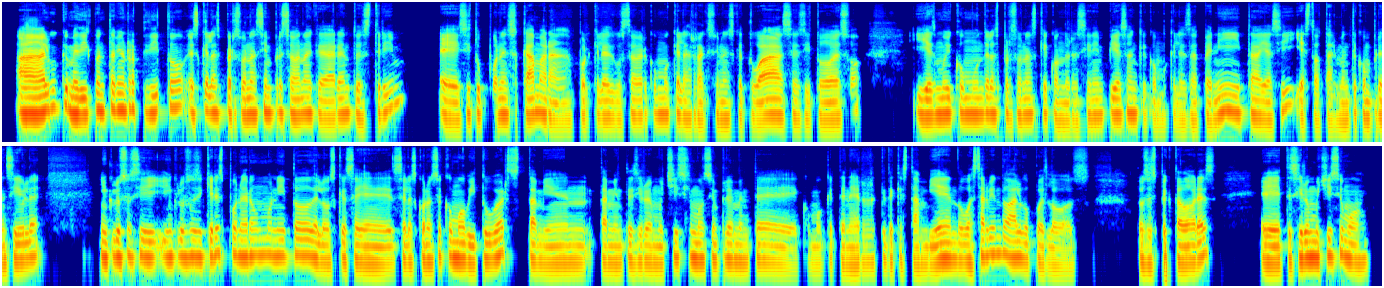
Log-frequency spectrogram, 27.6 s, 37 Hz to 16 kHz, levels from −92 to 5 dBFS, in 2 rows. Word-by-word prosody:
Algo 135 +6 +8
que - - +3
me 130 -1 +6
di 125 - +5
cuenta 145 +4 +1
bien 155 -1 +4
rapidito 160 +2 -1
es 130 -1 0
que 150 - -1
las 135 -2 +1
personas 125 -1 0
siempre 135 0 -1
se 130 - -1
van 120 +1 +2
a 130 - +2
quedar 110 -4 0
en 125 +1 0
tu 120 - -2
stream, 140 - -4 0.3
eh, 105 -4 +3
si 125 - -4
tú 125 0 -4
pones 125 +1 -2
cámara, 110 -5 +2
porque - - -5
les 110 -1 +1
gusta 105 +2 -3
ver 115 +1 -2
como 125 -1 -3
que 125 - -1
las 110 -2 -3
reacciones 105 +1 -4
que - - -6
tú 105 0 +1
haces 120 -2 +4
y 105 - -6
todo 105 0 +1
eso. 105 0 -3 0.5
Y 120 -2 +1
es 115 - +3
muy 125 +1 +2
común 125 -1 -1
de 130 - +1
las 130 0 0
personas 120 0 -4
que, 125 - -5
cuando 100 -4 -4
recién 100 +4 -6
empiezan, 125 +1 -1
que - - -11
como 100 -1 -8
que - - -11
les 100 0 -7
da 100 - -4
penita 130 +3 0
y - - +1
así, 155 - -4
y - - -2
es - - -1
totalmente 100 0 -5
comprensible. 115 +4 0 0.6
Incluso 135 +1 +1
si 130 -1 0
incluso 135 0 +1
si 130 - 0
quieres 145 +3 +1
poner 140 -1 +1
a - - +1
un 140 - -2
monito 140 0 +1
de 130 - +3
los 110 -2 -1
que - - -2
se 105 -2 +1
se 105 +2 -3
les 110 0 -2
conoce 110 -1 -1
como 125 -3 +3
Vtubers, 125 +6 0
también 105 -1 -1
también 105 -1 -1
te 115 - -2
sirve 110 0 -1
muchísimo, 120 +4 -2
simplemente, 110 -4 -2
como 100 0 -9
que - - -8
tener 105 +1 -3
de - - -4
que - - -9
están 100 0 -3
viendo, 115 +2 +3
o 115 - +3
estar 135 +6 0
viendo 150 -1 +1
algo, 125 -3 +2
pues, 105 -4 -2
los 95 -2 -5 0.4
los 110 -1 -1
espectadores, 110 +7 +2 0.4
eh, 105 -1 +5
te - - -4
sirve 125 0 +3
muchísimo. 125 -3 +1
120 Hz, 225 wpm, -23 LUFS, 105-130 Hz, 0.6 s, Algo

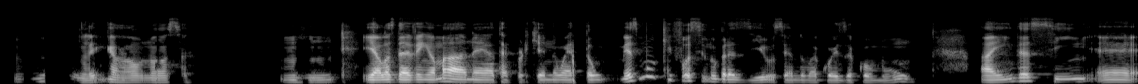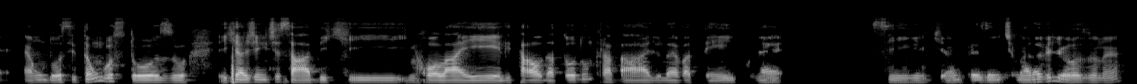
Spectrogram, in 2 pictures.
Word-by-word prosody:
Hum. 125 +4 -16 0.3
Legal, 100 0 -1
nossa. 100 0 -5 0.9
Uhum, 105 +1 -9 0.3
e 110 - +7
elas 110 +1 +9
devem 110 +1 +7
amar, 115 0 +9
né, 110 -1 +3
até 105 - 0
porque 105 - -3
não 105 0 -1
é 105 - +2
tão 215 +2 0
mesmo 355 +3 +2
que 215 -10 -8
fosse - - 0
no 135 - -2
Brasil 110 -2 0
sendo 100 -1 -6
uma 95 -1 -7
coisa 95 0 -3
comum, 95 +8 -6 0.7
ainda 105 - +4
assim 120 +11 -5 0.2
é 110 0 0 0.2
é 95 - -5
um 105 +1 -8
doce - - -3
tão - - -2
gostoso, 100 0 0 0.3
e - - -7
que - - +3
a 110 - +6
gente 110 +2 -5
sabe 100 0 +2 0.2
que 100 -1 -7
enrolar 100 0 +2
ele, 95 +1 -2
e - - -18
tal, 95 -1 +2
dá 95 - -3
todo 105 +4 -4
um 125 - -16
trabalho 95 -3 -3
leva 95 +1 -4
tempo, 95 +2 -9 0.2
né, 100 +1 -6 0.9
sim, 100 0 -10 0.2
que - - -9
é - - -7
um 110 - -8
presente 110 0 -4
maravilhoso, 105 -1 -2
né? 105 +4 -11
105 Hz, 145 wpm, -24 LUFS, 100-110 Hz, 0.9 s, elas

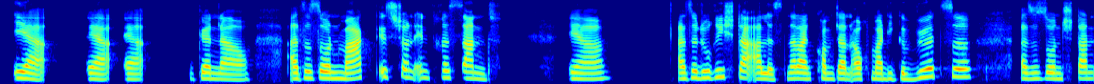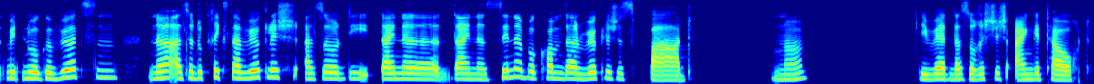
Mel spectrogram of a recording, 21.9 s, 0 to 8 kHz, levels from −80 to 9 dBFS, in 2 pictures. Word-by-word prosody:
Ja, 220 -4 +5 0.4
ja, 190 -3 +3
ja, 190 -1 -1 0.4
genau. 190 -3 +1 0.4
Also, 205 +3 +2
so 225 +1 +5
'n 215 -1 +3
Markt 210 +4 +4
ist 255 - -3
schon 270 -6 0
interessant. 225 -4 -1 0.6
Ja. 205 0 0 0.7
Also, 205 +3 +3
du 235 - +2
riechst 260 +2 -2
da 235 - +7
alles, 190 -3 +1
ne? 210 0 +1
Dann 205 -1 +5
kommen 205 -2 -2
dann 200 -2 +3
auch 190 +2 +1
mal 195 -1 +2
die 200 -2 -7
Gewürze, 270 +7 +3 0.4
also 210 0 -1
so 210 0 0
'n 200 -1 -1
Stand 210 0 -2
mit 225 -1 -1
nur 215 -1 +2
Gewürzen, 245 +3 -1 0.3
ne? 220 +3 +1
Also, 220 +1 0
du 220 - -1
kriegst 250 +1 -5
da 220 -2 +2
wirklich 250 +2 +1
also, 205 +1 -2
die 210 - -9
deine 200 -1 0
deine 190 -1 -2
Sinne 245 +9 -2
bekommen 220 -2 -3
da 210 -1 +1
'n 190 -1 -3
wirkliches 210 -2 -3
Bad, 160 -1 0 0.8
ne? 180 +5 -7 1.1
Die 185 -1 -3
werden 190 -1 +2
da 185 - 0
so 190 - -4
richtig 195 +2 -8
eingetaucht. 180 -3 0
205 Hz, 150 wpm, -24 LUFS, 195-225 Hz, 1.1 s, da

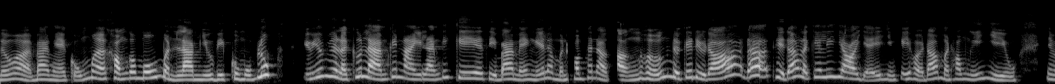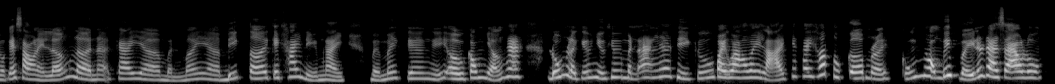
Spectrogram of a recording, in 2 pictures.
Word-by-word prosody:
Đúng 220 +3 -2
rồi. 235 -7 0
Ba 225 +3 0
mẹ 195 -2 -3
cũng, 200 +9 -6
ờ, 265 -4 +3
không 255 0 +2
có 290 - +2
muốn 295 +5 +2
mình 310 -10 0
làm 215 +1 +4
nhiều 215 +1 -1
việc 225 0 -2
cùng 250 -3 -2
một 220 - -1
lúc. 435 +4 +6 0.3
Kiểu 245 - -6
giống 365 +4 0
như 365 -3 +2
là 235 - +3
cứ 345 +10 -2
làm 240 -10 +5
cái 350 - -4
này, 245 -7 0
làm 225 -1 -2
cái 325 - -6
kia 280 -3 -1
thì 230 - -2
ba 245 +3 +1
mẹ 215 -1 -4
nghĩ 225 +2 -4
là 295 - -4
mình 215 -4 -5
không 255 -1 -3
thể 295 - -6
nào 275 -8 -2
tận 205 +1 +1
hưởng 270 +7 0
được 285 - +3
cái 315 - -2
điều 275 -7 -1
đó. 260 - +4
Đó, 410 -4 +4
thì 335 - 0
đó 310 +5 +1
là 310 - -1
cái 335 +4 -5
lý 350 +1 -1
do 290 -7 +1
vậy. 190 +1 -5
Nhiều 215 -2 -8
khi 250 - -4
hồi 225 -6 -5
đó 250 +5 0
mình 230 -6 -6
hông 245 0 -6
nghĩ 225 +1 -7
nhiều, 200 -9 -5 0.3
nhưng 240 - -7
mà - - -4
cái 260 +5 -1
sau 265 -6 +1
này 205 -4 -4
lớn 215 - -2
lên 255 -10 0
á, 225 - -7
cái, 265 0 -2
ờ, 220 -4 -4
mình 185 -3 -9
mới, 235 +5 -6
ờ, 230 -3 -5
biết 230 +9 -4
tới 280 0 +1
cái 300 0 -3
khái 350 +3 -1
niệm 210 - -5
này, 200 -4 -2 0.3
mình 205 -2 -4
mới 280 +4 -4
cơ 270 0 -3
nghĩ, 250 0 -6
ừm, 255 -2 +2
công 300 +2 +1
nhận 280 +1 -1
ha! 360 0 +4 0.3
Đúng 310 +9 +2
là, 290 - +2
kiểu, 285 +3 -4
nhiều 315 -4 -1
khi 330 0 -1
mình 295 -3 -3
ăn 315 +4 -2
á 375 +1 0
thì 265 -5 -2
cứ 290 +3 -3
quay 340 -3 +6
qua, 310 -1 +4
quay 315 0 +1
lại 275 -5 +1
cái 370 - -8
thấy 375 0 0
hết 455 +3 +5
tô 335 -2 -2
cơm 285 0 +3
rồi, 250 -3 0
cũng 265 +6 -4
hông 295 - +5
biết 425 +4 +5
vị 445 - +4
nó 370 - +3
ra 375 -5 +7
sao 300 -2 +7
luôn, 305 -1 0
270 Hz, 320 wpm, -22 LUFS, 230-310 Hz, 0.3 s, ra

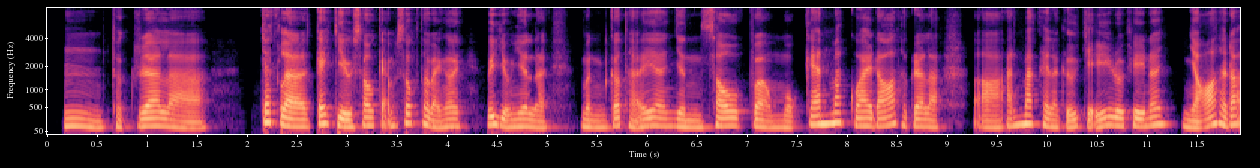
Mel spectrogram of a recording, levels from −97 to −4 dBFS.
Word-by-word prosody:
Ừm, 130 -5 -2
thực 115 -2 -7
ra 135 +1 +4
là 105 -5 -1 0.5
chắc 200 -2 +2
là 125 -5 +6
cái 170 +1 +4
chiều 125 -5 +4
sâu 140 +4 +1
cảm 140 -1 -3
xúc 180 +6 -1
thôi 155 -5 +1
bạn 115 0 -1
ơi. 130 0 -1 0.3
Ví 155 +1 +3
dụ 130 -6 0
như 125 +1 0
là 110 -3 -2 0.3
mình 110 -2 -3
có 135 +4 +1
thể, 130 0 -1
a, 140 - 0
nhìn 120 -4 -2
sâu 135 +4 +1
vào 120 -4 +2
một 105 -1 -6
cái 160 - +2
ánh 170 +2 +4
mắt 195 0 +4
của 140 - -1
ai 135 0 +3
đó, 135 +5 +1
thực 140 -3 -7
ra 130 0 +2
là, 115 -2 -1 0.3
à, 110 0 -2
ánh 150 +3 -1
mắt 170 0 +3
hay 135 - 0
là 115 - -2
cử 115 +4 -2
chỉ 130 +5 0
đôi 140 -2 +3
khi 135 -2 +1
nó 150 +3 0 0.2
nhỏ 115 +5 +2
thôi 150 -5 +2
đó, 160 +1 +2
130 Hz, 240 wpm, -22 LUFS, 115-140 Hz, 0.5 s, là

